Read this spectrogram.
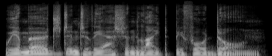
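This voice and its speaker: A man narrating a scripted mystery story in a measured, solemn, dramatic literary manner. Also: deep voice, sing-song, a little mellow, no room sound, clean studio sound. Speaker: audiobook narrator.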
